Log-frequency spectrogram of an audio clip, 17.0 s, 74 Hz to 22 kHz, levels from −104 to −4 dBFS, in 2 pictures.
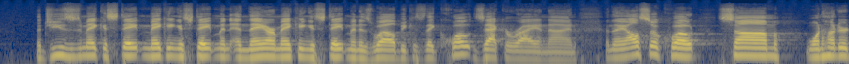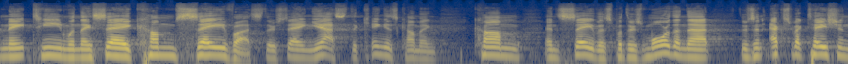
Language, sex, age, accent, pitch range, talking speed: English, male, 30-49, American, 130-160 Hz, 180 wpm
